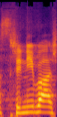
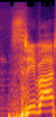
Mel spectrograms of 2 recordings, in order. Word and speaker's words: শ্রীনিবাস: কি হবে জোরে বলুন প্রতিদিন বলেন তো শ্রীবাস হবে না শ্রীনিবাস হবে আমি অনেকজনকে দেখেছি 100 জনের ভিতরে প্রায় 60 জন উচ্চারণে ভুল করে ওখানে হবে শ্রীবাস। যিনি নারদের অবতার তিনি হলেন শ্রী।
